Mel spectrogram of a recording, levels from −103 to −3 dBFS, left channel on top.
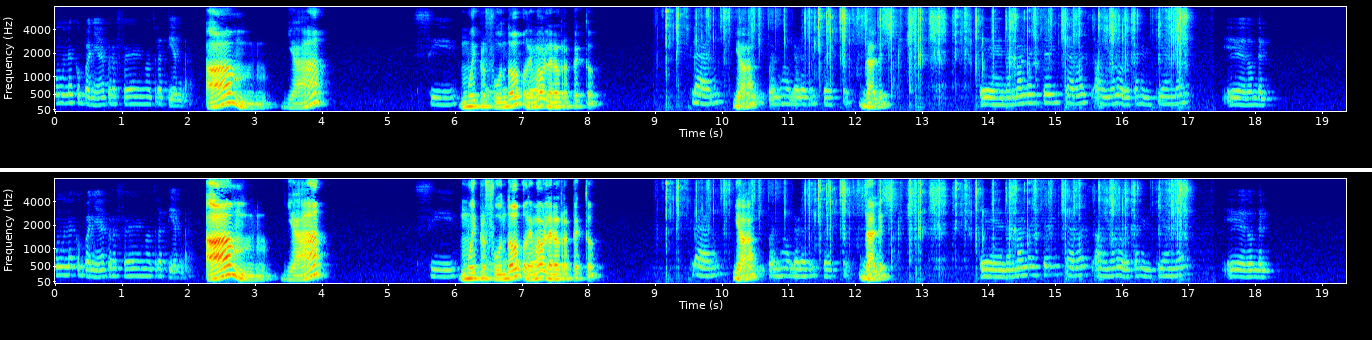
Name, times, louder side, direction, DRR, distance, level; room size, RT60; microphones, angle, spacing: voice 1, 0.0-1.9 5.4-6.0 6.4-7.4 9.5-10.0 10.3-11.9 13.9-17.0 17.6-18.1, equal, 65° left, 6.4 m, -50 dB
voice 2, 2.3-4.0 6.1-8.1 10.2-10.5 12.1-12.5, right 7 dB, 70° right, 0.5 m, -30 dB
sound 1, 9.1-10.9 11.2-17.0, left 2 dB, 15° left, 1.1 m, -46 dB
17.0 x 7.1 x 2.8 m
head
